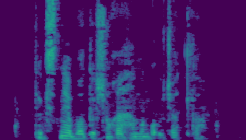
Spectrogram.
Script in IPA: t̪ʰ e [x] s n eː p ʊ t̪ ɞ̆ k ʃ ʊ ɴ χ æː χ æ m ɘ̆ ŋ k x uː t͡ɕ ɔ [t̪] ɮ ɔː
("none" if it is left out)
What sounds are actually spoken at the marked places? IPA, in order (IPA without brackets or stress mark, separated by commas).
k, t̪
